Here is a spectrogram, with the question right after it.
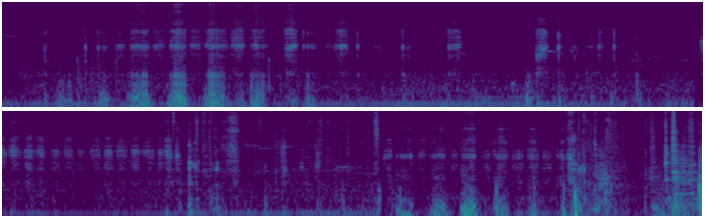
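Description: An English bulldog breathes noisily, with rhythmic snorting, wheezy pants and rough nasal snuffles.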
